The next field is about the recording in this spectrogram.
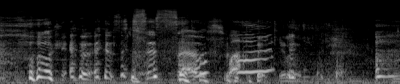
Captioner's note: laughing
